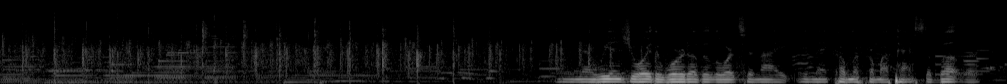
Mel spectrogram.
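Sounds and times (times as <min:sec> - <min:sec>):
audience hand clap applause: 0:00.0 - 0:06.8
speech: 0:05.6 - 0:09.9.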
